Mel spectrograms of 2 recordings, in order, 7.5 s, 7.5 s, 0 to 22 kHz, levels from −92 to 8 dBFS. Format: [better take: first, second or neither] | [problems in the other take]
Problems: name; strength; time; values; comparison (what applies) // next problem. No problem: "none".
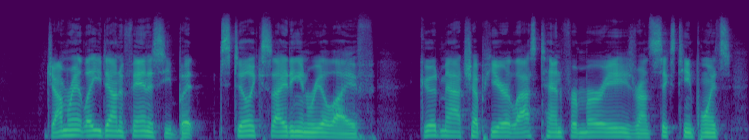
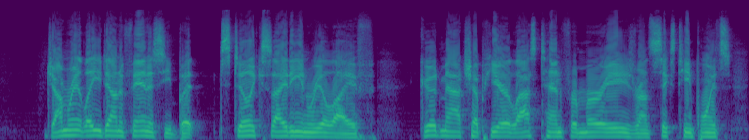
first | distortion; slight; 10 dB below the speech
